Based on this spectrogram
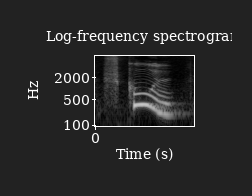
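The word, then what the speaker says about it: school: स्कूल, स्कूल में एच जो है वो एक साइलेंट लेटर है, इसको प्रोनाउंस करते वक्त हम स्कूल कर रहे हैं, जिसमें एच जो है उसकी आवाज़, उसकी प्रोनाउंसिएशन जो है वो हमें नहीं आ रही है।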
